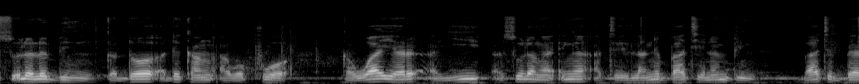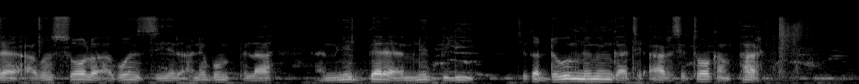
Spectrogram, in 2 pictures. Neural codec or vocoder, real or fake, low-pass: none; real; 9.9 kHz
